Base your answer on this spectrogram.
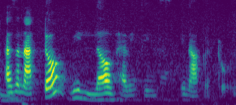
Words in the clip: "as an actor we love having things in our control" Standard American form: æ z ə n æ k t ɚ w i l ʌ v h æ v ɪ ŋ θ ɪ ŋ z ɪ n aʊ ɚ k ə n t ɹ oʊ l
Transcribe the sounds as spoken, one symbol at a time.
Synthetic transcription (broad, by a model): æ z ə n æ k t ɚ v i l ʌ v h æ v ɪ ŋ s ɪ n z ɪ n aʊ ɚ k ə n t ɹ oʊ l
